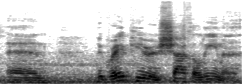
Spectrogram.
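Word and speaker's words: Txakolina: So the first one I wanted to show you was a Chaume Estance, and the grape here is Xacolina. And Xacolina is spelled oddly. It's T-X-A-K-O-L-I-N-A, Xacolina. The great part about this,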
